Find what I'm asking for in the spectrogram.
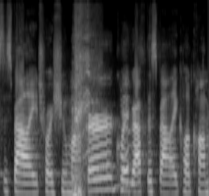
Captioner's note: chuckles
